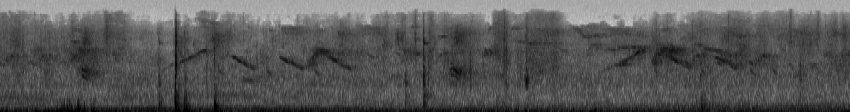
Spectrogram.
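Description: Small birds chirping repeatedly over a steady low background hum, with two sharp knocks about two seconds in.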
